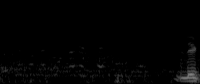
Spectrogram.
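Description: Near silence: faint outdoor background with a couple of faint short sounds near the middle, then a man's voice starts speaking in French near the end.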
